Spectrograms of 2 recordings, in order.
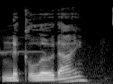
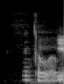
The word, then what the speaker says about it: Nicolodi: Now, this was starring Jennifer Connelly and Donald Pleasance, as well as Daria Nicolodi. Did I pronounce that correctly? – Nickelodeon. Yeah.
